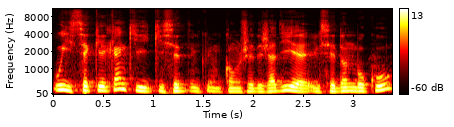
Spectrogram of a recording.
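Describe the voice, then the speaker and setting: A man with a Spanish accent talks at a moderate pace in a medium pitch, with ordinary pitch variation. His tone is dark and mellow against a quiet background. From Argentina. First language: Spanish (speaking French). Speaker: actor. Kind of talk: interview. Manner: halting.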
